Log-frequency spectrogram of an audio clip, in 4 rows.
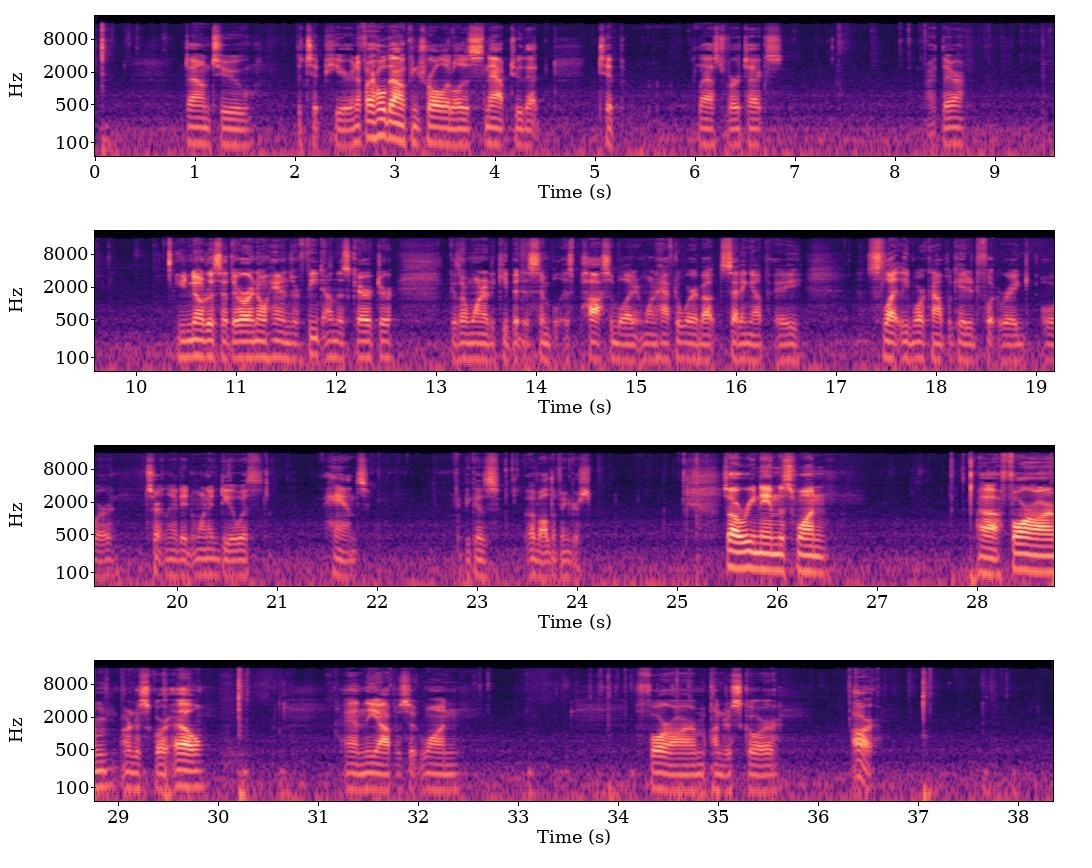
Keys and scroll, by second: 27.4-29.4 typing, 33.3-36.1 typing.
